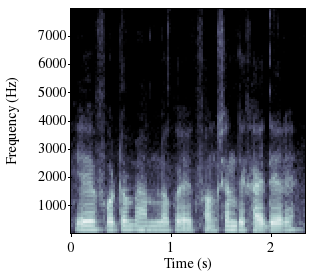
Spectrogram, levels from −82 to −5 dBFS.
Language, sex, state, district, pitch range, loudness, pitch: Hindi, male, Arunachal Pradesh, Lower Dibang Valley, 130-150 Hz, -18 LUFS, 140 Hz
